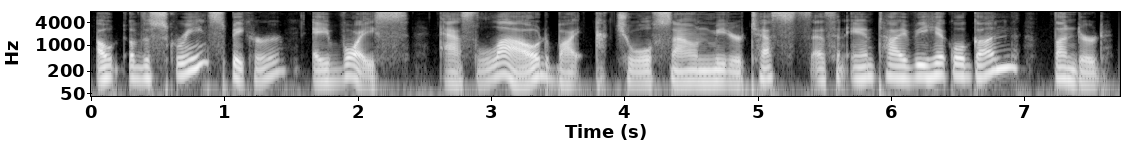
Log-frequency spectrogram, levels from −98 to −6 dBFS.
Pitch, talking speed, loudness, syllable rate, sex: 120 Hz, 155 wpm, -19 LUFS, 4.2 syllables/s, male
